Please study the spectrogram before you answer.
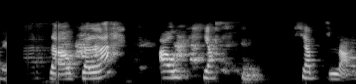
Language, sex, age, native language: Icelandic, female, 8, Icelandic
